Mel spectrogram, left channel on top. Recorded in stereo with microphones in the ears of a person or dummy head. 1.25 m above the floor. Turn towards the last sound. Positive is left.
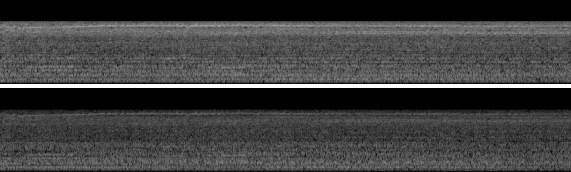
turn(degrees=60)  # may be behind; listen again after turning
